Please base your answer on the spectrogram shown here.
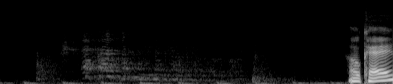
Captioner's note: audience laughs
